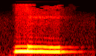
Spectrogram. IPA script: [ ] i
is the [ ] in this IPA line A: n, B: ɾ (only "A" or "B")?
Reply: A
